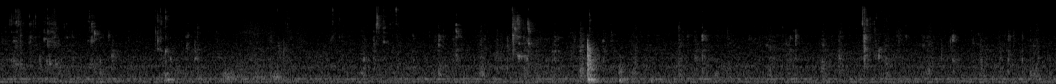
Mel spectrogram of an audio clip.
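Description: Close-miked wet chewing of a mouthful of cheese-sauce-covered, hot-Cheetos-crusted turkey leg: scattered smacks and clicks, with one louder smack about six seconds in. A faint steady hum sits underneath.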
